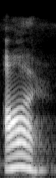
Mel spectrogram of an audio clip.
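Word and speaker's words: hour: देखिए, जब हम आर और ऑनेस्ट को बोलते हैं उसके साउंड पे ध्यान दीजिए। जब मैं आर ऑनेस्ट प्रोनाउंस कर रही हूँ तो उनके साउंड में ओ आ रहा है और ओ वावल है, इसलिए मैंने इनके आगे ए एन एन लिखा है।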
